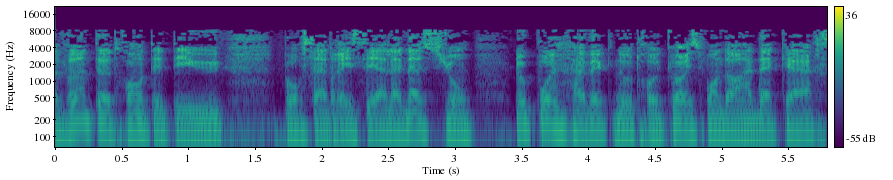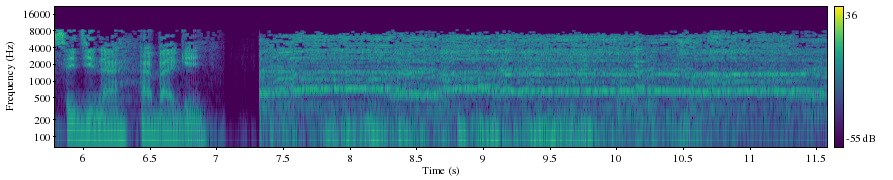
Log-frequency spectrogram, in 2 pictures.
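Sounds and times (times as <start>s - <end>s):
speech: 0.1s - 7.5s
huge crowd cheering and shouting in celebration: 7.3s - 11.5s.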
